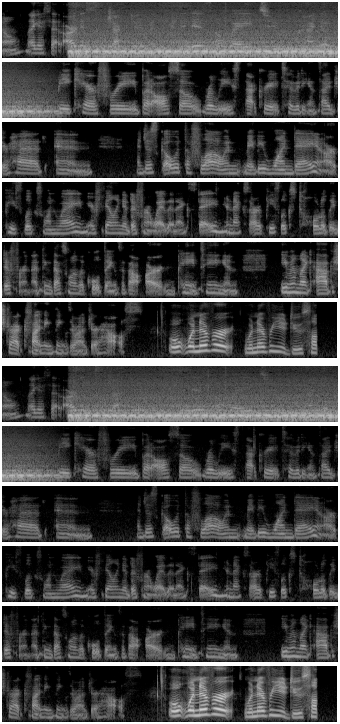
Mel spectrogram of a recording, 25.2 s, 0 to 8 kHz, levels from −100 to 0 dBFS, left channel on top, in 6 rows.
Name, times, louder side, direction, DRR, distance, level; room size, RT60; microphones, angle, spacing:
voice 1, 0.0-4.4 4.8-9.7 10.1-22.7, left 4 dB, 55° left, 1.4 m, -45 dB
sound 1, 0.8-5.0, left 1 dB, 5° left, 0.5 m, -32 dB
voice 2, 23.1-24.9, right 7 dB, 65° right, 0.6 m, -27 dB
open air
head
